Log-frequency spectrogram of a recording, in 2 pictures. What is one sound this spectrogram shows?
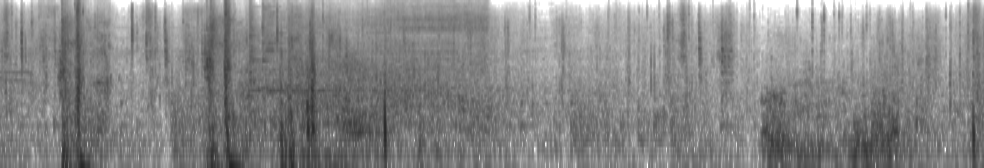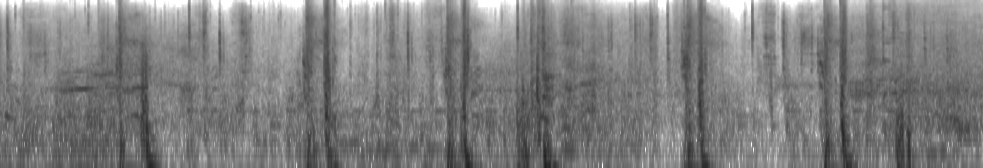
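Magic blasts crackle and burst on impact.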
